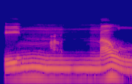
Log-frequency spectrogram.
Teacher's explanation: hadzaatum Mustaqim Mari in in nunnya dibaca ya ada tas in tasdidnya ditahan dua harakat Innallaha Allahnya dibaca tebal karena harakat di depannya fathah lam · Allahnya dibaca tebal karena harokat di depannya fathah.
